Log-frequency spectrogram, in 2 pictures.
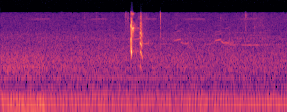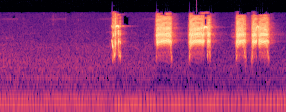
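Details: Black francolin, kept bird, with one faint short note early, then a loud grating call of four to five rough, clipped bursts in rapid sequence against low background hum.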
